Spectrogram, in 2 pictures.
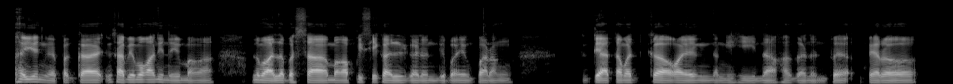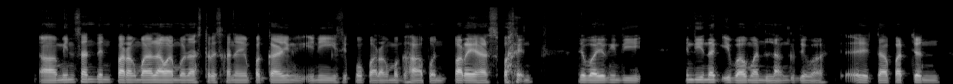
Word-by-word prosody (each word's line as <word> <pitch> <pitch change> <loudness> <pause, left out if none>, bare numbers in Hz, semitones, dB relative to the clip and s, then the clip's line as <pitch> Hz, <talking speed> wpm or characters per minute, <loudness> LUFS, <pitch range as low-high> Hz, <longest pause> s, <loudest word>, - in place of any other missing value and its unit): Ayun 115 -2 +2
nga, 90 - -4
pagka 100 +4 +2
yung 105 - -13
sabi 110 - +3
mo 110 - +2
kanina 110 -4 -3
yung 95 0 -5
mga 90 0 -7 0.4
lumalabas - - +2
sa 95 -1 +5
mga 95 0 0
pisikal, 100 -2 0 0.2
gano'n, 90 -1 -5
'di 95 - -6
ba, 95 - -3
yung 90 - -6
parang 90 0 -5 0.8
tinatamad 100 +2 +3
ka 95 -2 +4
o 95 - +2
kaya 95 0 +2
nanghihina 95 0 -7
ka, 90 - -8
gano'n. 90 +1 -8
Pe - - -2 0.2
pero, 95 0 0 0.8
ah, 95 0 +3
minsan 110 +2 0
din 110 0 -4
parang 105 -1 +4
malalaman 105 -1 +5
mo 100 - 0
na 100 - +3
stress 100 - -4
ka - - 0
na 100 - 0
pagka 100 +1 +3
yung 100 -2 -2
iniisip 95 +2 -5
mo 100 - -3
parang 95 0 -1
maghapon 90 -1 -2
parehas 95 -1 +5
pa - - -1
rin, - - -3 0.5
'di - - 0
ba, 100 - +5
yung 100 +1 0
hindi 95 -1 -5 0.4
hindi 110 0 -1
nag-iba 105 -3 +2
man 95 0 -2
lang, 90 - -3
'di 95 -1 -6
ba? 90 +1 -6 0.2
Eh 100 - -1
dapat 100 +1 +1
'yon, 100 -1 -1
95 Hz, 185 wpm, -26 LUFS, 95-100 Hz, 0.8 s, sa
